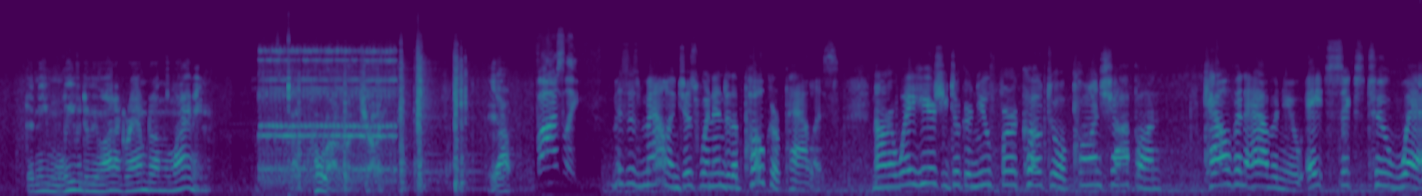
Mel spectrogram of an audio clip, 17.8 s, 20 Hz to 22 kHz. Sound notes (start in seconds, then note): 3.2 telephone rings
